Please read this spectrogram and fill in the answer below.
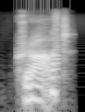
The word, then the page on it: craft: Indian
